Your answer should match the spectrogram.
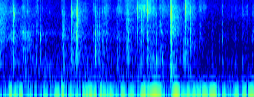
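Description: Paper crinkling and crackling in short, close bursts as it is folded into an origami frog, with quick handling rustles and no speech.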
